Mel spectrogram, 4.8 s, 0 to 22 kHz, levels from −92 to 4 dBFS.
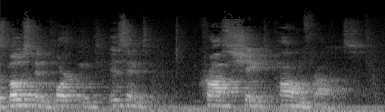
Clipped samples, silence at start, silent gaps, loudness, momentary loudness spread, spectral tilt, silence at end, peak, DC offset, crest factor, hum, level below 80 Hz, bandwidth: under 0.1%; 0 s; none; -28 LUFS; 20 LU; -6.5 dB/octave; 0 s; -8 dBFS; under 0.1%; 20 dB; none; -46 dBFS; 12.5 kHz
